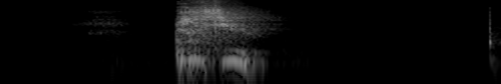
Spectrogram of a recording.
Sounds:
Sneeze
